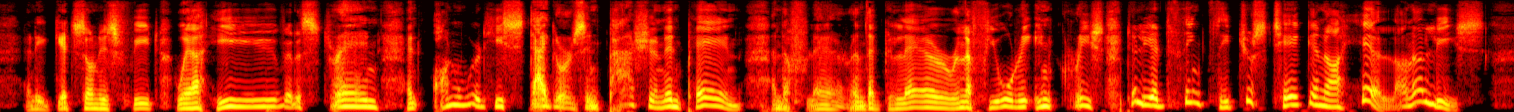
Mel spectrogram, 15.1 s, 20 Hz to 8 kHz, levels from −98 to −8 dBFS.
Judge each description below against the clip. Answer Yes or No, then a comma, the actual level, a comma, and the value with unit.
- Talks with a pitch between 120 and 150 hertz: No, medium, 170 Hz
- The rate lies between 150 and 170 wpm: Yes, average, 160 wpm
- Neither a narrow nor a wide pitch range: No, wide, 6.6 semitones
